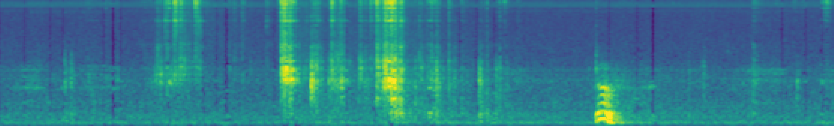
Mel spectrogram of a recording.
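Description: Foil trading card pack wrapper being torn open and crinkled by hand, in several short rustling bursts over about three seconds.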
